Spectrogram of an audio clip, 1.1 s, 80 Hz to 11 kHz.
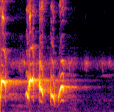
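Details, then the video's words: Red-whiskered bulbul singing one brisk phrase of about five liquid, whistled notes that bounce up and down, then fall silent with a faint ticking behind. "เสียงนกดอกแตงEp.105 Birds sounds"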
